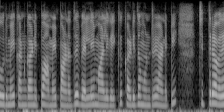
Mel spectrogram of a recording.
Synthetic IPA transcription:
ʊɾʊmɐɪkɐɳɡaːɳɪpːɯɐmɐɪpːaːnɐðɯʋɛɭːɐɪmaːɭɪɣɐɪkːɯkɐɽɪðɐmɔndrɐɪɐɳɯpːit͡ʃɪt̪ːɪɾɐʋɐðɐ

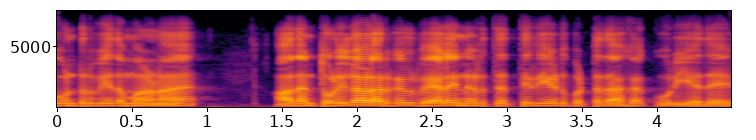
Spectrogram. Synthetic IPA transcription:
ɔndrɯʋiːðɐmaːnɐ | ʔɐðɐnt̪ɔɭɪlaːɭɐɾɣɐɭʋeːlɐɪnɪɾɯt̪ːɐt̪ːɪleːɽɯpɐʈːɐðaːɣɐkːuːrɪjɐðɯ

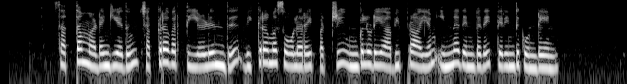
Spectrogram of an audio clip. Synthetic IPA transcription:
sɐt̪ːɐmːɐɽɐŋɡɪjɐðɯmt͡ʃɐkɾɐʋɐɾt̪ɪɛɻɯnd̪ɯʋɪkːɾɐmɐsoːlɐɾɐɪpːɐʈriʊŋɡɐɭɯɽɐjɐːbɪpːɾaːjɐmʔɪ̰nːɐðɛnbɐðɐɪt̪ːɛɾɪnd̪ɯkɔɳɖeːn

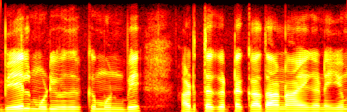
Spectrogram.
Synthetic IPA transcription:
ʋeːlmʊɽɪʋɐðɐrkɯmʊnbeːɐɽɯt̪ːɐɣɐʈːɐkɐðaːnaːjɐɣɐnɐjɯm

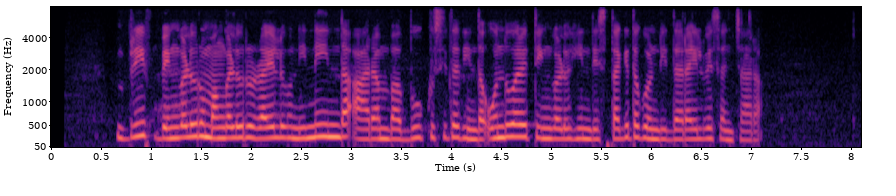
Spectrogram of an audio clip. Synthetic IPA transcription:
bɾiːpʰbe̞ŋɡɐɭuːɾumɐŋɡɐɭuːɾuɾɐjluninːejind̪ɐʔaːɾɐmbʱɐbuːkusid̪ɐd̪ind̪ɐʔo̞nd̪uʋɐɾet̪iŋɡɐɭuɦind̪e̞st̪ʰɐɡit̪ɐɡo̞ɳɖid̪ːɐɾɐjlʋeːsɐɲt͡ʃaːɾɐ̰

